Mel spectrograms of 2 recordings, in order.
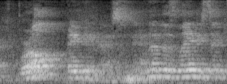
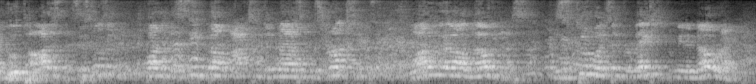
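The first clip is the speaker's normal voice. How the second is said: bewildered; 6 semitones higher, 5 dB louder than usual. Retold or imitated. Comic bewildered inner voice.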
